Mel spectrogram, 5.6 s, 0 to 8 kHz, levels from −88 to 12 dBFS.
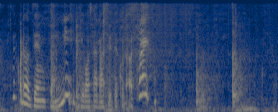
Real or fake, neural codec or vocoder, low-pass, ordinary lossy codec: fake; codec, 16 kHz, 2 kbps, FreqCodec, larger model; 7.2 kHz; none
